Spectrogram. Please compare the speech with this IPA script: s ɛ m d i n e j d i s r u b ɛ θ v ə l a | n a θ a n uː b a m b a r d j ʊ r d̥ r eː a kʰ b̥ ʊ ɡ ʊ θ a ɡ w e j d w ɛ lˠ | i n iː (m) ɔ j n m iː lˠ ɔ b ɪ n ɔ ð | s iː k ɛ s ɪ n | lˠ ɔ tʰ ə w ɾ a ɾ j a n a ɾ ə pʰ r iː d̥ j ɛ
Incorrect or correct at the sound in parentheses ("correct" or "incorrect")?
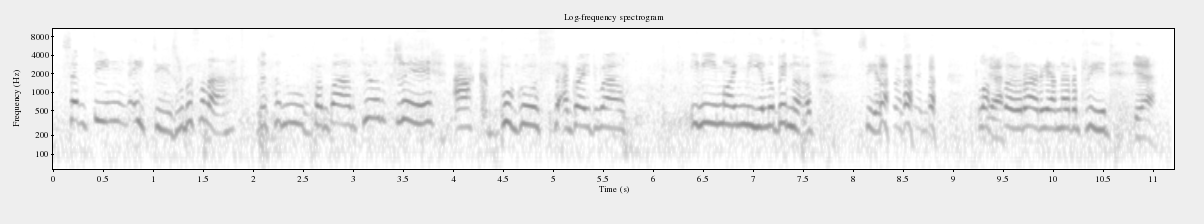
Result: correct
